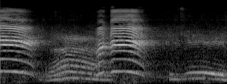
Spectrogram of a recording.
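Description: Alexandrine parakeet giving two loud, harsh calls about a second apart, each rising then falling in pitch. Softer, lower voice sounds come between the calls.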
